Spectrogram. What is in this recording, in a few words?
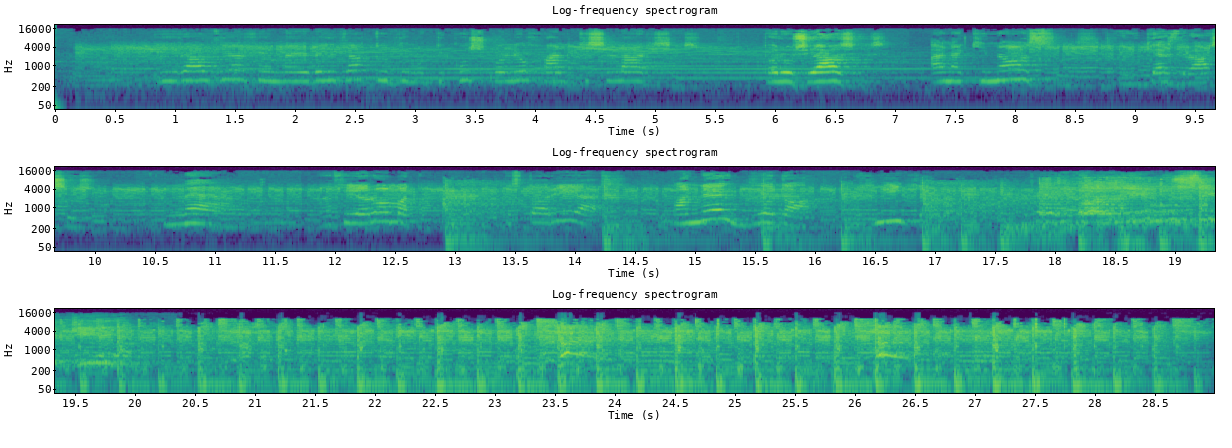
radiospot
